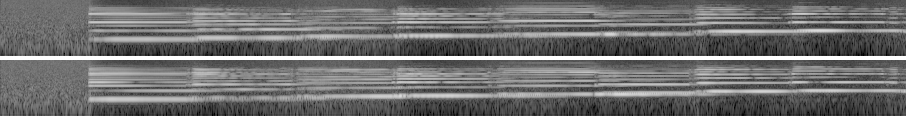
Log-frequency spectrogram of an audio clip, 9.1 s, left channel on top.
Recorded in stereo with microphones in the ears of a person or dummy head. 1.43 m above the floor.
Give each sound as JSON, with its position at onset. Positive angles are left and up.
{"t": 0.9, "sound": "a violin", "side_deg": -35, "distance_m": 3.5}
